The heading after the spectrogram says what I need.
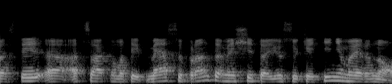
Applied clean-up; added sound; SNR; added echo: none; none; none; none.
